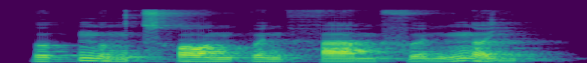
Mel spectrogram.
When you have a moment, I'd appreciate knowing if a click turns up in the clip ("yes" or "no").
no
